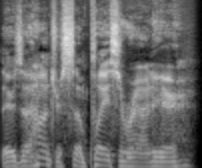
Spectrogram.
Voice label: heard hunter, voice, biker; Left 4 Dead 2; left4dead2 dlc3; survivor

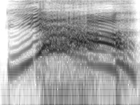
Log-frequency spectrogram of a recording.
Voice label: taunt, teen girl; player; survivor; voice

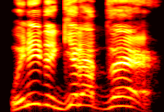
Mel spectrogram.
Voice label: world farmhouse, voice, biker

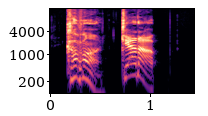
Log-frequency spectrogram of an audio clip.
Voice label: revive friend loud, namvet, survivor voice

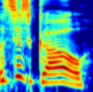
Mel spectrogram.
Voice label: teen girl

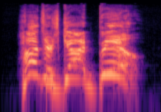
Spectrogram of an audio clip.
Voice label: hunter bill pounced, voice, biker; Left 4 Dead 2; left4dead2 dlc3; survivor

